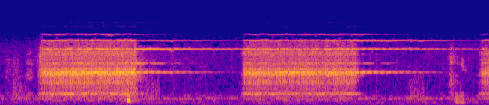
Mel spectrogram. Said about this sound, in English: Better answer the phone.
